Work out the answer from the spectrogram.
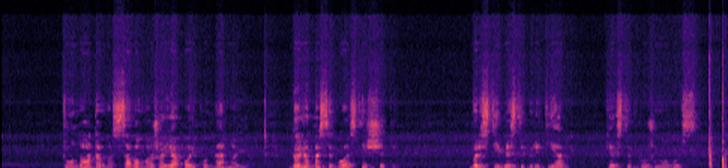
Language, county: Lithuanian, Vilnius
